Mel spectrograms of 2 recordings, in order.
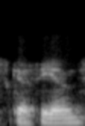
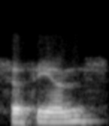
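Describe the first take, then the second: First: Scythians with a hard c, SKITH-ee-unz; hard-c pronunciation. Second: Scythians with a silent c, SITH-ee-unz; soft-c pronunciation. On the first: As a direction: say Scythians starting with an sk sound. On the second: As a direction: say Scythians starting with a plain s sound. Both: Shown as a demonstration. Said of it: "however you say it".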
